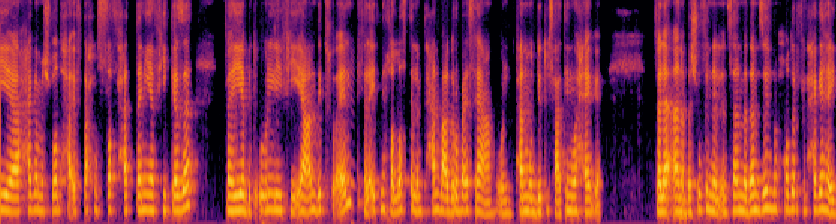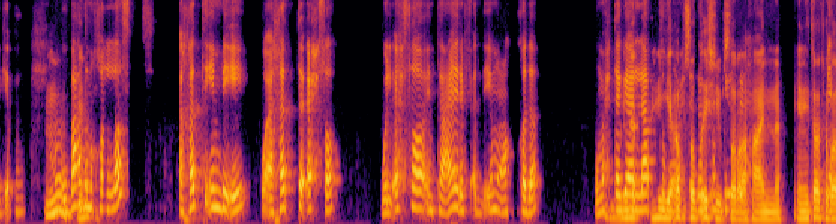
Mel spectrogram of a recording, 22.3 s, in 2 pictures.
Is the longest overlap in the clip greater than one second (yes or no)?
yes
